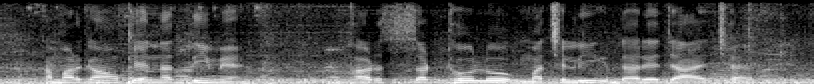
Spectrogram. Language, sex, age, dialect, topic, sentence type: Magahi, male, 46-50, Western, agriculture, statement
